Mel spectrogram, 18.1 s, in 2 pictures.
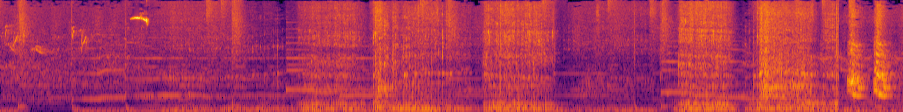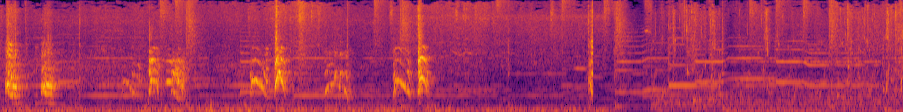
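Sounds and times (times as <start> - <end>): background music: 0.0 - 18.0
tiger growling: 1.5 - 13.4.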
